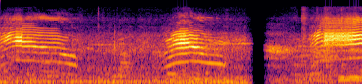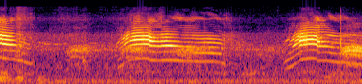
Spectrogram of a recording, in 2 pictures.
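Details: Mother street cat meowing for her kittens: bright, arching meows rich in overtones, roughly one every two seconds, with a brief dropout near the middle and faint low hum beneath.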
